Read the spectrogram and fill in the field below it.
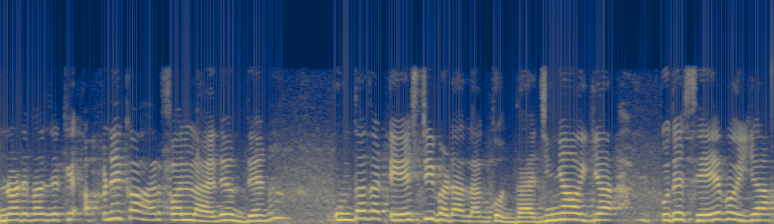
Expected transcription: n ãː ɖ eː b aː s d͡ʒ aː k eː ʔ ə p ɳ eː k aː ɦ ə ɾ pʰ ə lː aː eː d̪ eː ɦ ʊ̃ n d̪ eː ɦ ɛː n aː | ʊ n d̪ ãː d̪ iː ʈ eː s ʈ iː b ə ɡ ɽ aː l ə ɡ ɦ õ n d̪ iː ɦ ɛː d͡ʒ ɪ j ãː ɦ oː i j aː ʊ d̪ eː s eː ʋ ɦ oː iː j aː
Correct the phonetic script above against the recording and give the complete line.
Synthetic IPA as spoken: n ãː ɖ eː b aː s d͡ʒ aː k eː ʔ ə p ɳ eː k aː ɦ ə ɾ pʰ ə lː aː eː d̪ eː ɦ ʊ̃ n d̪ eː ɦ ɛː n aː | ʊ n d̪ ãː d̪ aː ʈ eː s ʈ iː b ə ɽ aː l ə ɡ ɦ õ n d̪ aː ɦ ɛː d͡ʒ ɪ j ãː ɦ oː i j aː ʊ d̪ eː s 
